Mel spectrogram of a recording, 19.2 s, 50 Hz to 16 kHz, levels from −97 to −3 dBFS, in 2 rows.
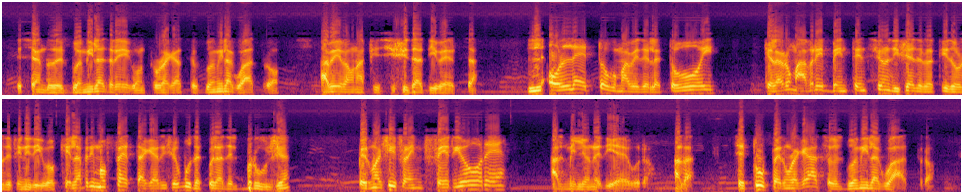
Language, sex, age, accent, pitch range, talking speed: Italian, male, 50-69, native, 100-135 Hz, 175 wpm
